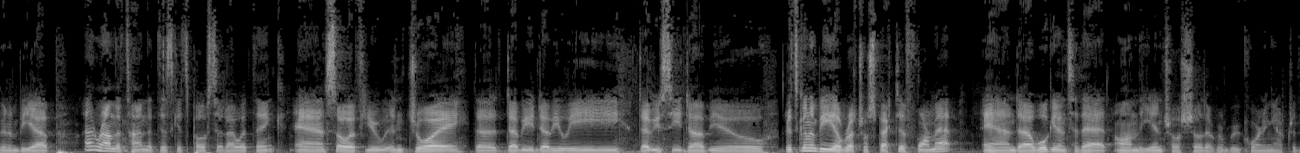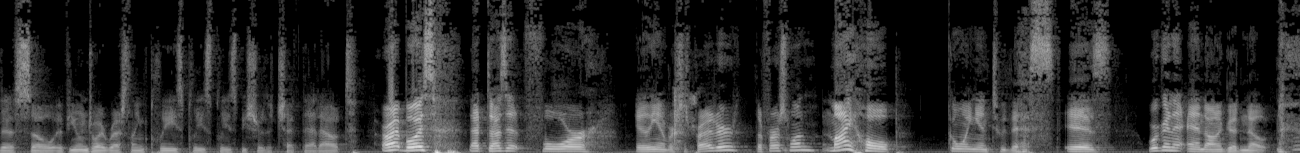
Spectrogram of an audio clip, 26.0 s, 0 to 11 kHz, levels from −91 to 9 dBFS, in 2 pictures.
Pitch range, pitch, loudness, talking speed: 110-140 Hz, 120 Hz, -21 LUFS, 205 wpm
